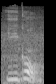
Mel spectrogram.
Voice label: "yigong", Mandarin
